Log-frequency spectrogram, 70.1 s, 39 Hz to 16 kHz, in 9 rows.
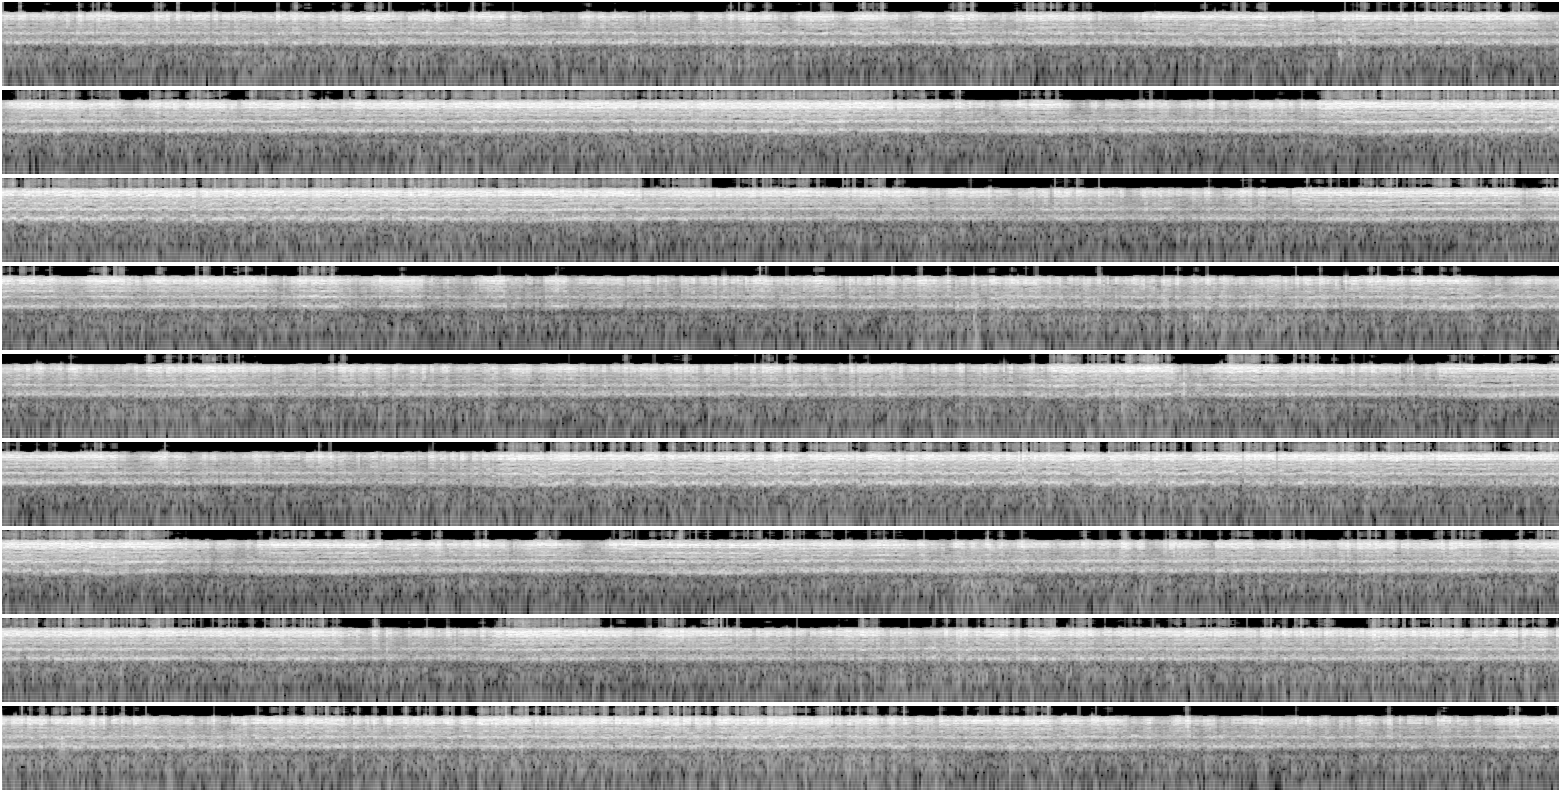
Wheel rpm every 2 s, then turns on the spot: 230, 230, 230, 220, 230, 230, 220, 200, 200, 220, 230, 230, 230, 230, 230, 230, 230, 230, 230, 230, 220, 190, 190, 200, 220, 230, 240, 230, 230, 230, 230, 230, 230, 230, 230.
none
